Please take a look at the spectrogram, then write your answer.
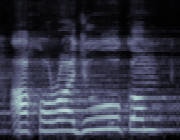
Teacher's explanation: را کے اوپر جب زبر آ جاتی ہے تو را ہمیشہ پور یعنی کہ موٹا پڑا جاتا ہے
